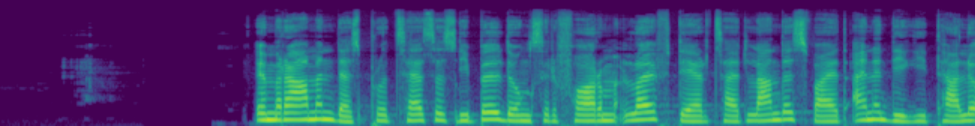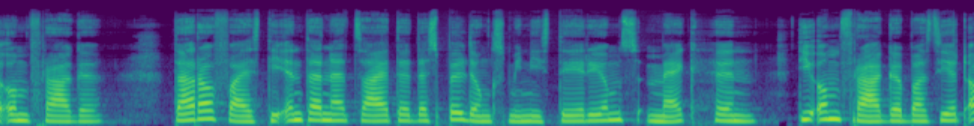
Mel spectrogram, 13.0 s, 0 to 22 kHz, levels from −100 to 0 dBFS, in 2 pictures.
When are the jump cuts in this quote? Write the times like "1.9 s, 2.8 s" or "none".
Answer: 3.0 s, 11.7 s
